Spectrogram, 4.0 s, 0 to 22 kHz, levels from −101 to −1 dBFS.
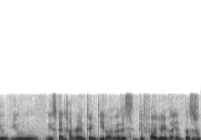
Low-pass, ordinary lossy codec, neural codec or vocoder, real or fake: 7.2 kHz; none; codec, 16 kHz, 2 kbps, FreqCodec, smaller model; fake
